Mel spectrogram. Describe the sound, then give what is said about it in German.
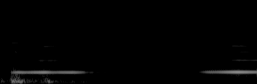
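A half-full glass of water sings with a steady, pure ringing tone, fades to near silence, then swells up again a moment later, fairly loud, with no voices. “Ja, ähm, wenn jetzt das Glas zur Hälfte gefüllt ist mit Wasser, dann ähm, schwingt auch wieder das Glas.”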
